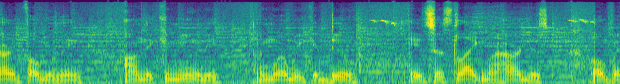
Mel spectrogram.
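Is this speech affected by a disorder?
Yes: ALS.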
